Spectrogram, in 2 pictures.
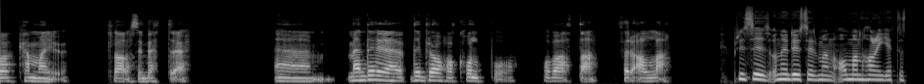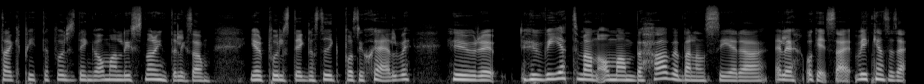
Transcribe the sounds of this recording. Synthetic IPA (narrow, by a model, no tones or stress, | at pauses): ɔkʰanmanjɵ̰ | kʰlɑ̰ːɾasɛjbɛt̪ɾə̰ | ɛmɛnd̪ɛd̪ɛːɾbɾɑːɦɑːkʰɔlːpʰɔ̰ | pʰɔvɑːt̪a̰ | fœɾʔa̰lːa̰ | pʰɾɛsiːsɔnæɖɵsɛjːəɾmanɔ̰mːanɦaɾɛnjɛt̪ːəst̪aɾkpʰɪt̪ːapʰɵls̬ɔt̪ʰɛŋkəɾɔmːanlʏsnaɾɔɪnt̪əlɪksɔmjœːɾpʰɵlsd̪ɪaɡ̚nɔst̪iːkpʰɔsɛjɧɛlvhɵɾ | ɦɵveːt̪manɔ̰mːanbɛhøːvəɾbalanseːɾaʔɛlːəɾʔɔkʰɛjsɔhæ̰ɾvɪkʰansɛjsa̰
